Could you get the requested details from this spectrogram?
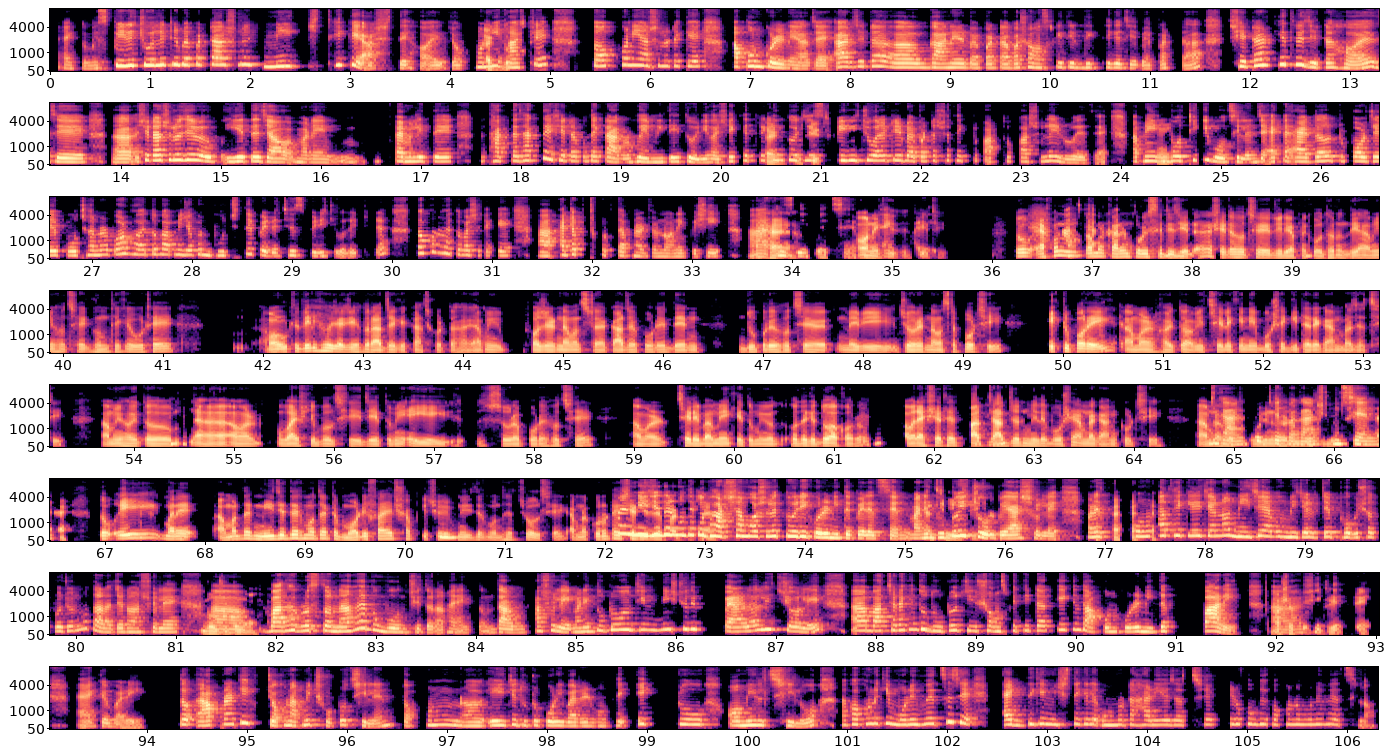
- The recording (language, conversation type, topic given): Bengali, podcast, দুই সংস্কৃতির মাঝখানে বড় হয়ে কেমন লাগে?
- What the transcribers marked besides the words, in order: in English: "এডাল্ট"; in English: "অ্যাডপ্ট"; other background noise; chuckle; in English: "মডিফাই"; chuckle; in English: "প্যারালালই"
